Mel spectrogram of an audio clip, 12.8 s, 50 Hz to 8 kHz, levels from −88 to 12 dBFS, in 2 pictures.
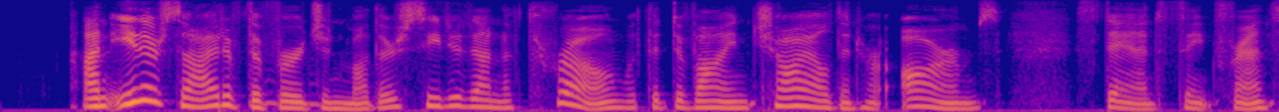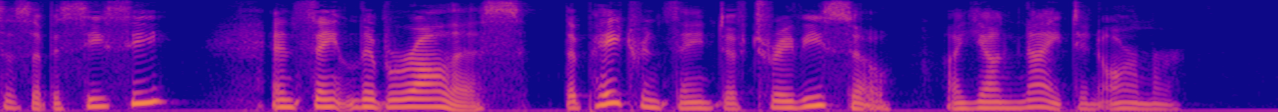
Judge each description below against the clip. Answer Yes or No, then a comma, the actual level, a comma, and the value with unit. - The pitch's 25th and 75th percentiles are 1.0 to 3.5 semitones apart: No, average, 5.0 semitones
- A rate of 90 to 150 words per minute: No, average, 170 wpm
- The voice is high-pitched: No, medium, 170 Hz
